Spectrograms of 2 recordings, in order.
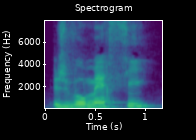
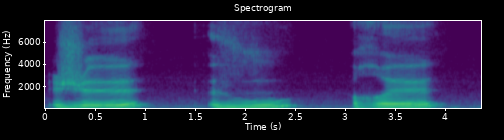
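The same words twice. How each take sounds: First: The phrase is spoken fast. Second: The phrase is spoken very slowly. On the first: "fast, as a native speaker would do" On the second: "very slowly"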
